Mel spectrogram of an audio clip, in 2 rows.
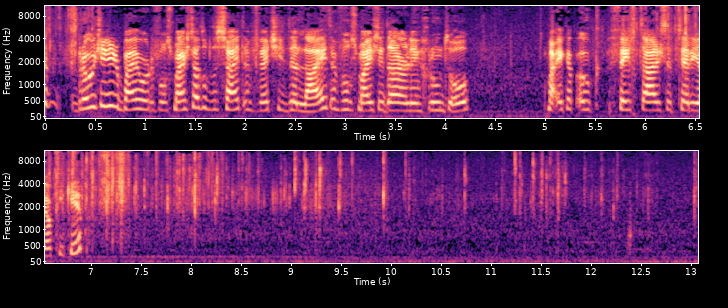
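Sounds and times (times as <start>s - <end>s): steady low hum: 0.0s - 13.0s
paper wrapper rustling: 5.7s - 12.4s
chewing sandwich: 6.9s - 13.0s.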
